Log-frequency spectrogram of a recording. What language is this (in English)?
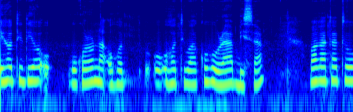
Kikuyu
